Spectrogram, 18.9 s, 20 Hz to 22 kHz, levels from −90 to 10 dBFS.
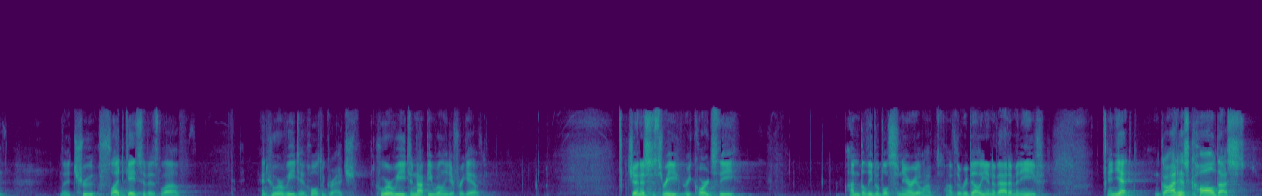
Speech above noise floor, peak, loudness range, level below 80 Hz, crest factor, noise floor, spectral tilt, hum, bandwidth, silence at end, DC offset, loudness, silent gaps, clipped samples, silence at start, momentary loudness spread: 45 dB; -6 dBFS; 6 LU; -70 dBFS; 24 dB; -71 dBFS; -4.5 dB/octave; none; 10.5 kHz; 0.3 s; under 0.1%; -26 LUFS; none; under 0.1%; 0 s; 16 LU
